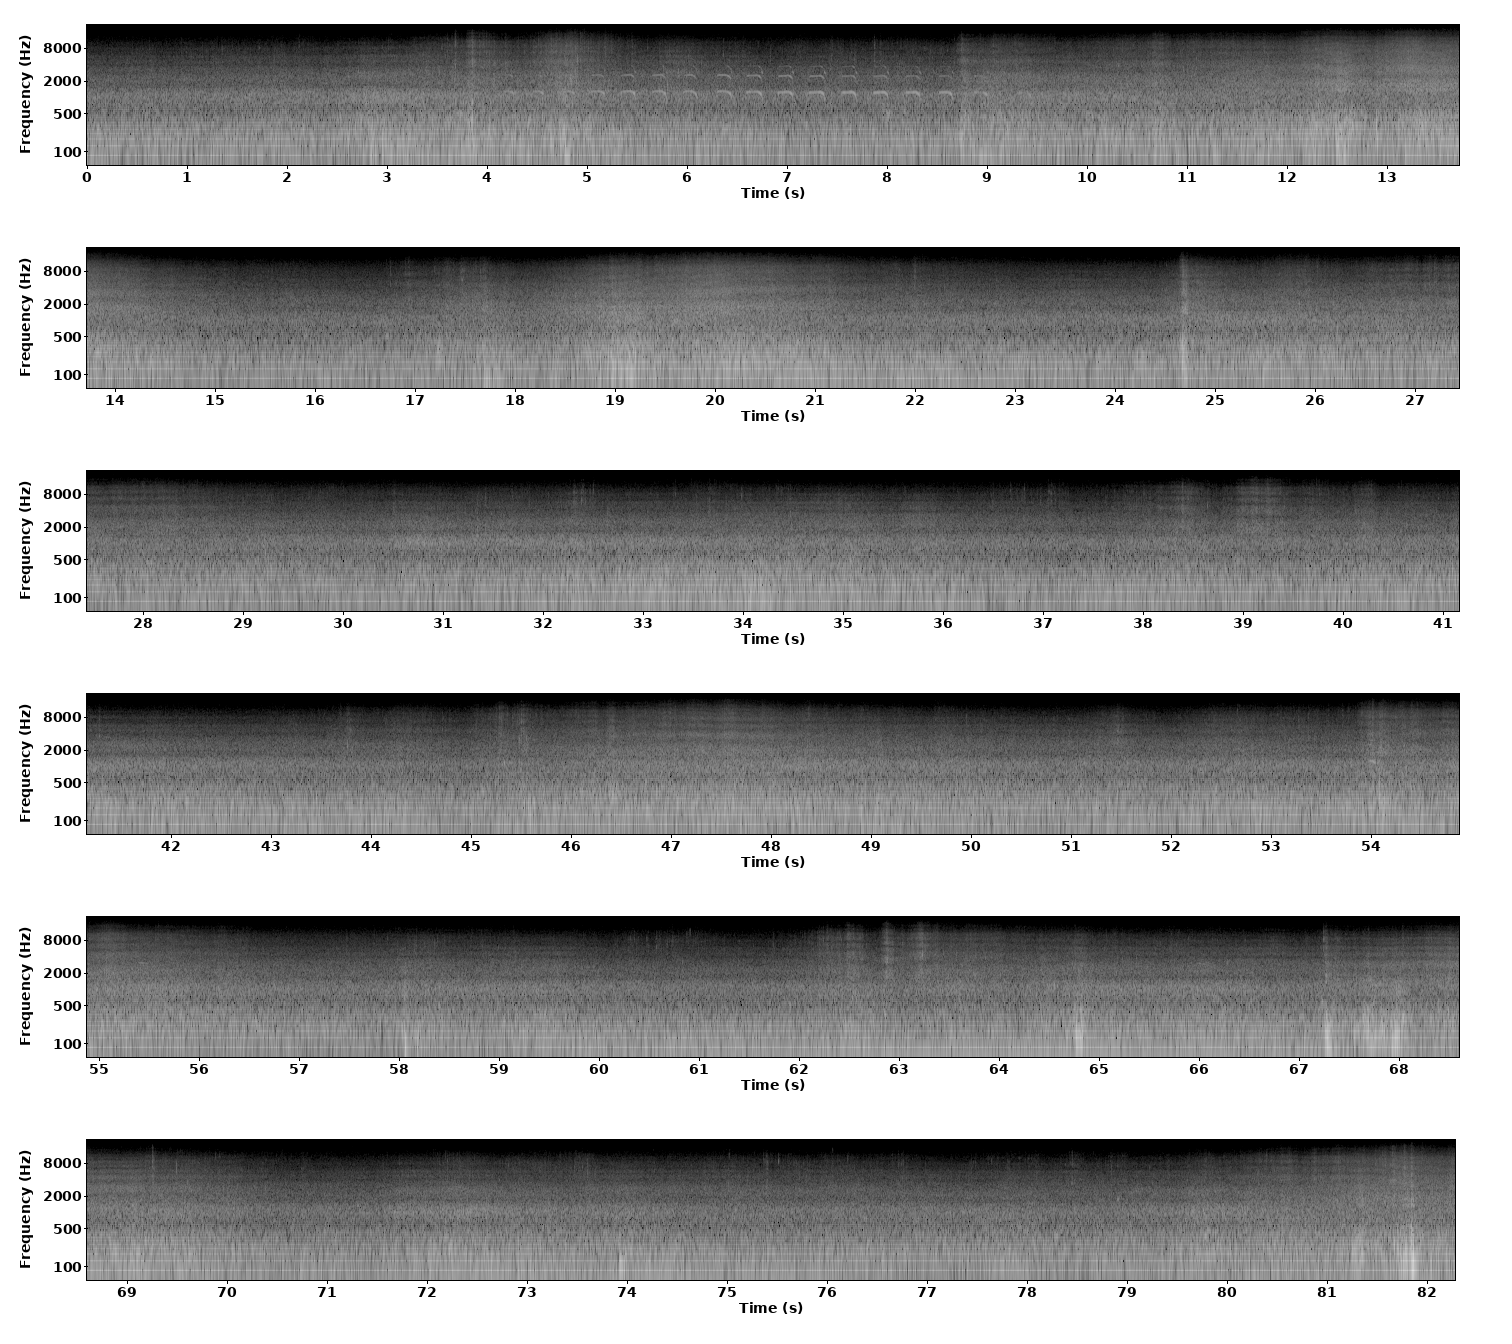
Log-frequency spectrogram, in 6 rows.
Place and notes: {"title": "Whitby, UK - 30 minutes on East Pier ... Whitby ...", "date": "2017-04-29 10:00:00", "description": "30 minutes on Whitby East pier ... waves ... herring gull calls ... helicopter fly thru ... fishing boats leaving and entering the harbour ... open lavalier mics clipped to sandwich box ...", "latitude": "54.49", "longitude": "-0.61", "timezone": "Europe/London"}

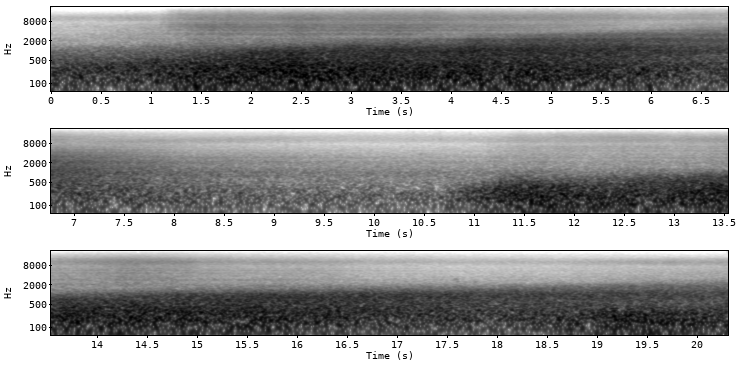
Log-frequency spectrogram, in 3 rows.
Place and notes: {"title": "太麻里海岸, Taitung County, Taiwan - on the beach", "date": "2018-04-03 17:11:00", "description": "Sound of the waves, on the beach\nZoom H2n MS+XY", "latitude": "22.61", "longitude": "121.01", "altitude": "3", "timezone": "Asia/Taipei"}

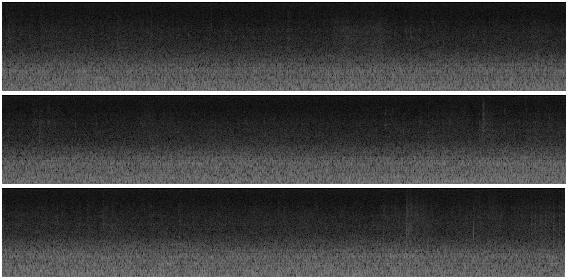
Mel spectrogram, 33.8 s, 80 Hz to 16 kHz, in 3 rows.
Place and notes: {"title": "Goring Heath, UK - Birchen Copse 10pm", "date": "2017-04-09 22:01:00", "description": "Late evening recording at Birchen Copse, Woodcote. The bleats of sheep from a nearby farm, owls some way off, the creaking of trees and rustling movements of small animals in the bushes close-by, heard over a shifting drone of cars on the nearby A4074, trains on the Reading-Oxford mainline and planes passing high overhead. Recorded using a spaced pair of Sennheiser 8020s at 3m height on an SD788T.", "latitude": "51.52", "longitude": "-1.06", "altitude": "161", "timezone": "Europe/London"}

